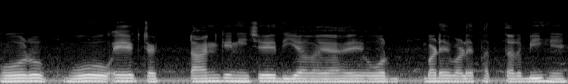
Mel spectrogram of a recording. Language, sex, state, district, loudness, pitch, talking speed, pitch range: Hindi, male, Uttar Pradesh, Etah, -13 LUFS, 135 Hz, 150 wpm, 130-140 Hz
